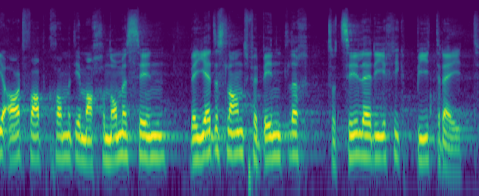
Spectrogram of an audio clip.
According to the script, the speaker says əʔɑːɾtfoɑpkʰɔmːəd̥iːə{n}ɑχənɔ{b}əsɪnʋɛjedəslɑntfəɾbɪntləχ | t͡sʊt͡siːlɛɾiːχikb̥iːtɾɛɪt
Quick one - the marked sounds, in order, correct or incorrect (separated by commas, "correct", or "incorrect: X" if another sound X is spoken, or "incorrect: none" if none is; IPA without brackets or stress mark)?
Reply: incorrect: m, incorrect: m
